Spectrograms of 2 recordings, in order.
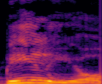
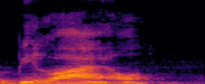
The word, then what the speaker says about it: Belial: Belial is a Hebrew term that's translated here into the Greek, just taken into the Greek with the Hebrew pronunciation. But Belial or Belial meant someone who was worthless, this was the sum of wickedness to call somebody a person Belial.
